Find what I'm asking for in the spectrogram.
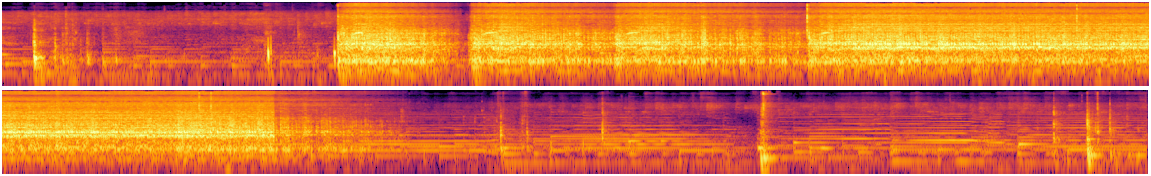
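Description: An electric blender grinds coriander chutney into a paste, running loud and steady in bursts for about ten seconds with brief pauses, then stopping, leaving quieter clatter and background noise.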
